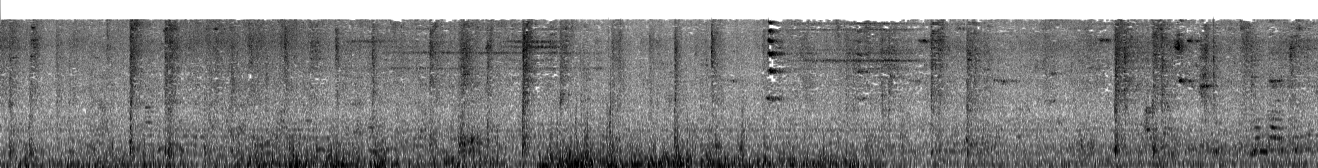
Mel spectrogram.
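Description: Train's wheels running over yard tracks and points, heard from on board: a steady rumble with clicks over rail joints and a thin wheel squeal about ten seconds in.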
